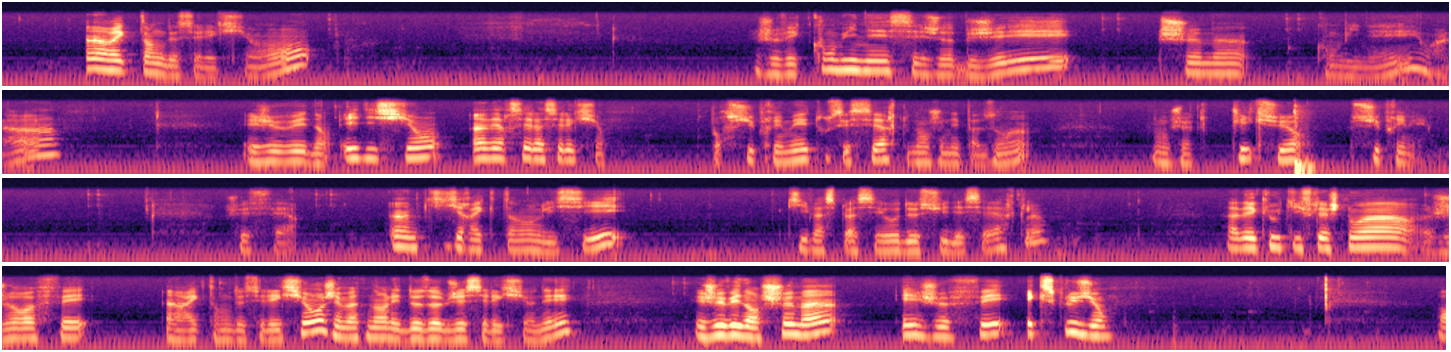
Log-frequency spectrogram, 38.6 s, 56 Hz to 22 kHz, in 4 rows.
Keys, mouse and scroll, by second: 7.5 click, 8.7 click, 12.0 click, 13.4 click, 18.4 Delete, 20.0 click, 21.5 click, 22.1 middle click, 23.5-26.6 drag, 27.7 click, 28.9-31.0 drag, 33.5 click, 36.2 click.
